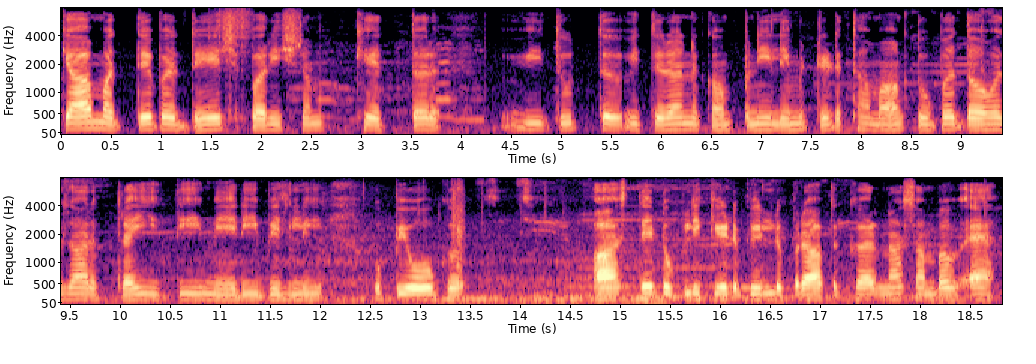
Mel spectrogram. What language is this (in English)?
Dogri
